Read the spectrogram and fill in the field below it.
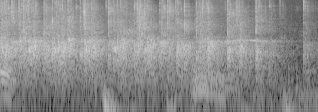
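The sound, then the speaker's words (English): A crowd in Tucson applauds steadily as guest Bruce Logan is introduced, a dense wash of many hands clapping at once, fairly loud and sustained throughout with a few low thumps and faint voices mixed in. “Give it up for Mr.”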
